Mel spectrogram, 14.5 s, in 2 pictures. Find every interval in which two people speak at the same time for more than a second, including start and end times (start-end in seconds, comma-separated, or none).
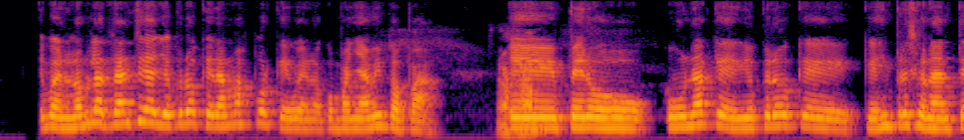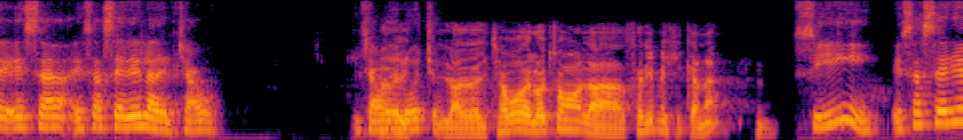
none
